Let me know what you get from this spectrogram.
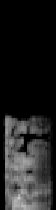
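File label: "toiler", British English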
